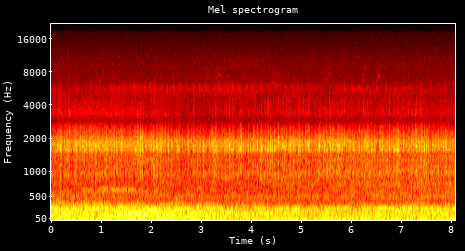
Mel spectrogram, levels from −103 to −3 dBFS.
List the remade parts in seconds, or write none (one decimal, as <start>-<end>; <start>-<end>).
none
